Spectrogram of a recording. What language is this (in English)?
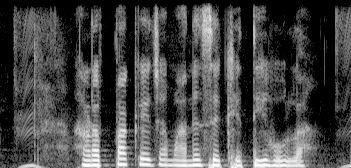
Bhojpuri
